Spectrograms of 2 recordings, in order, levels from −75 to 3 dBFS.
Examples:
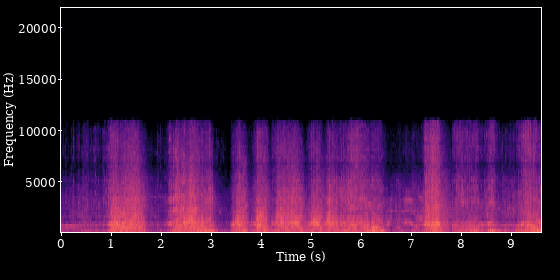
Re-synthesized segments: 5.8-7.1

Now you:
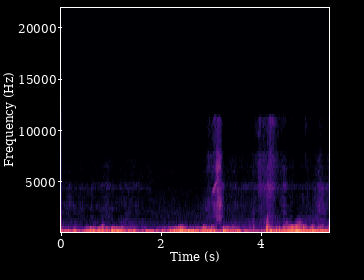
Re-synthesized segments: 0.0-1.8; 3.2-5.4

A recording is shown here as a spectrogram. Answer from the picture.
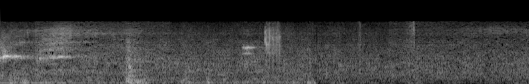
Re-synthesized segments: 0.0-5.3

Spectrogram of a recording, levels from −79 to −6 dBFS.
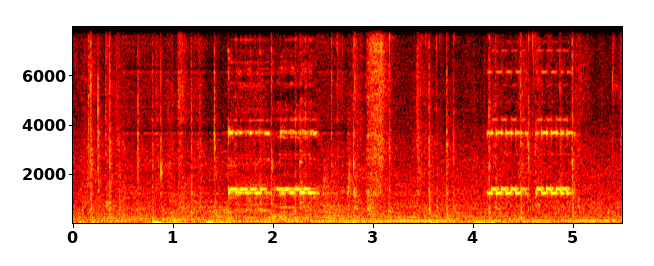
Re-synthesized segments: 0.5-2.8

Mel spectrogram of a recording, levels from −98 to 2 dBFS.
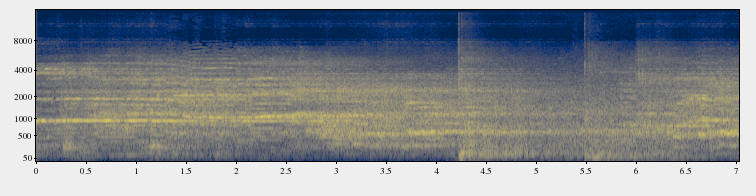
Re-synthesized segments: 0.0-1.3; 2.0-5.3; 6.0-7.0

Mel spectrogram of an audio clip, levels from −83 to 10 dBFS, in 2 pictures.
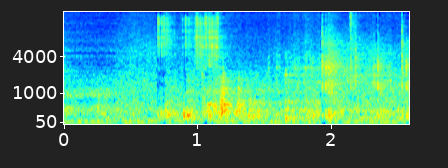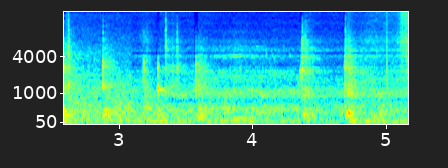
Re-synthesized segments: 0.0-0.4; 3.1-5.2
